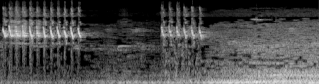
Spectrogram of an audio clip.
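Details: Competition songbird singing two quick bursts of fast, rattling chatter separated by a brief pause, then low rumbling background noise.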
